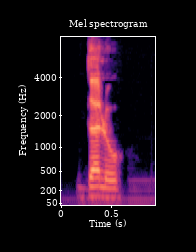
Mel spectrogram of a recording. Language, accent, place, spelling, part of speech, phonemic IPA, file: French, France, Lyon, dalot, noun, /da.lo/, LL-Q150 (fra)-dalot.wav
- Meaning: 1. scupper 2. gutter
